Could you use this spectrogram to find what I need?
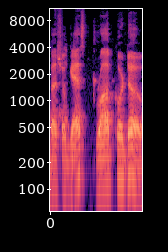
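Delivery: low, flat, unvaried monotone drone. Introducing the show's special guest, doing a monotone Wade impression. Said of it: "very monotone that you were trying to sound like me".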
